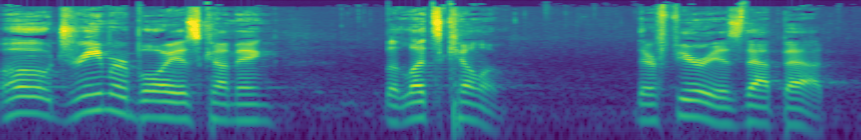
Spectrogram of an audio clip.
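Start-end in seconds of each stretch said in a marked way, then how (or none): 0.0-3.1 mock sarcastic, jeering tone. Retelling the story, acting out what they say about the dreamer, mock-sarcastic. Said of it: "And so they sarcastically say".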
